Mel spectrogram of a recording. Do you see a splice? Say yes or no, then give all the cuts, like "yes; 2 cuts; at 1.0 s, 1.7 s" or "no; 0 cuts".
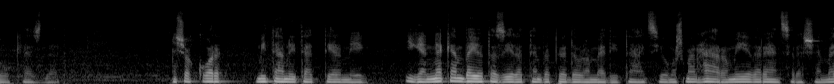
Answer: no; 0 cuts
